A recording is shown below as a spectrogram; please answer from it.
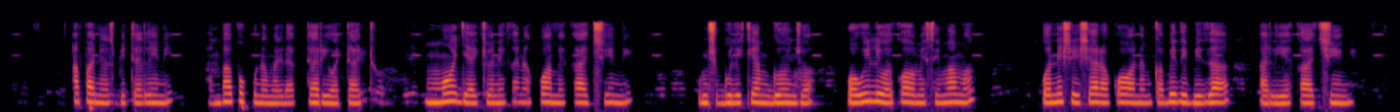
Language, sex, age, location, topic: Swahili, female, 18-24, Mombasa, health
